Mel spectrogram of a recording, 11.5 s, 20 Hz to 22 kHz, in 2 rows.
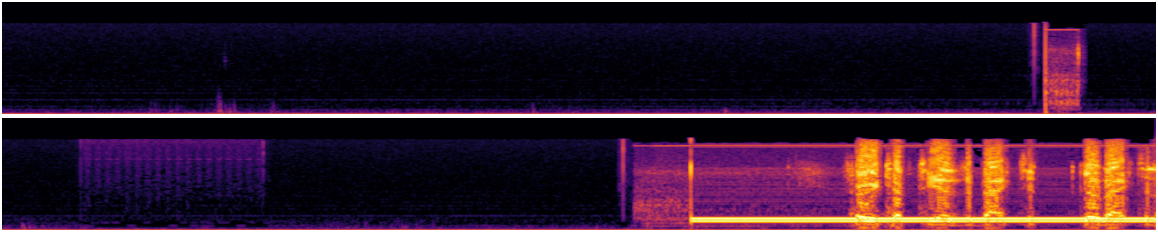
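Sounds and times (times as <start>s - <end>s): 
payphone clicks as a toll call is dialed: 9.2s - 11.5s
steady low payphone call tone: 9.2s - 11.5s
wordless voice-like sound: 10.0s - 11.5s.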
